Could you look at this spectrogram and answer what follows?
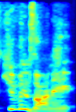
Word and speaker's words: Quvenzhané: She was the youngest nominee, and for some reason, Chrissy, reporters were having a difficult time pronouncing her name for whatever reason. It's Quvenzhané.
